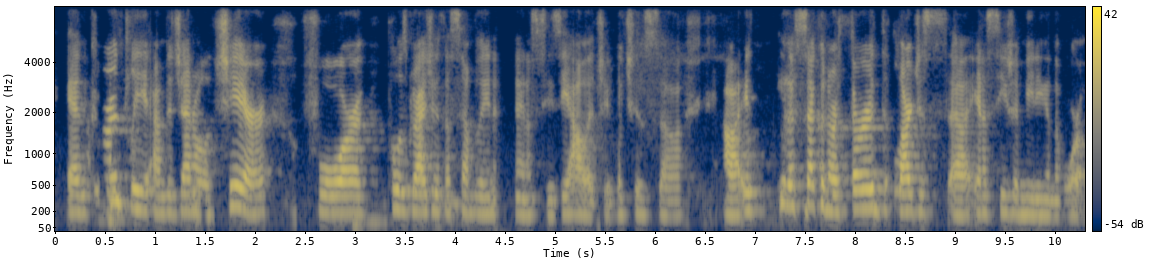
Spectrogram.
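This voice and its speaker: Speaking at a moderate pace, a woman with a Russian accent has a medium pitch and ordinary pitch variation. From Lithuania, Russian-speaking; US from age 15. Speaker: anesthesiology professor. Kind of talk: webinar panel discussion.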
